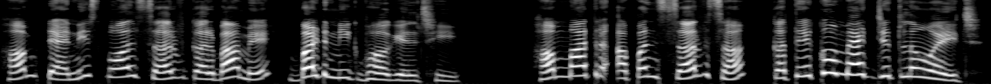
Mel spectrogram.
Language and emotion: Maithili, happy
